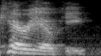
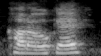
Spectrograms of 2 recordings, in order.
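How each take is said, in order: First: It is pronounced the English way. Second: It is pronounced the Japanese way. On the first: "Like I will say karaoke" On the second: "I know it's correctly karaoke"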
